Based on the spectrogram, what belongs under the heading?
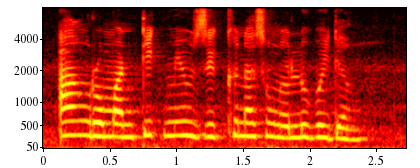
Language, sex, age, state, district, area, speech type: Bodo, female, 18-30, Assam, Kokrajhar, rural, read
